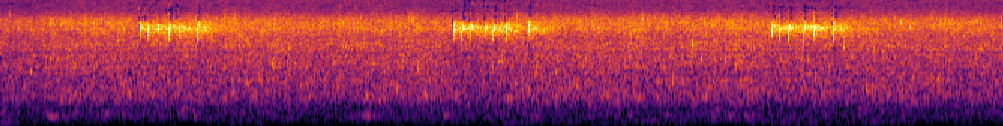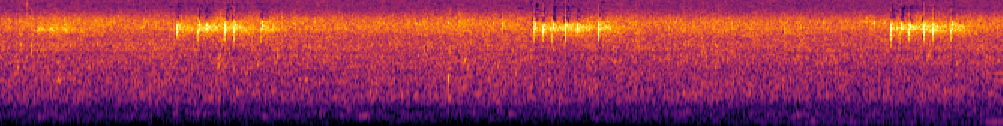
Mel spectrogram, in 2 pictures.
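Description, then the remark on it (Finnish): Steady, rushing water noise of a babbling stream and roaring rapids, continuous, with faint high-pitched bursts recurring every couple of seconds above it. No one speaks. “ja sillä tavalla mä oon kerännyt myös ääniä, että mä oon äänittänyt kosken pauhua ja sitten veden solinaa ja veden liplatusta ja näitä niin kuin äänitteitä käyttänyt, sit miksannut tuohon elokuvaan.”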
